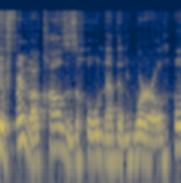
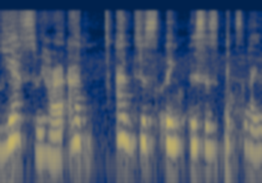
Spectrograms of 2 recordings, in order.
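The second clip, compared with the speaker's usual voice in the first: sultry, seductive put-on voice; 6 semitones higher, 3 dB quieter than usual. Showing how their phone manner sounds like a 900 caller: seductive phone voice. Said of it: "you get that seduction going on".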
